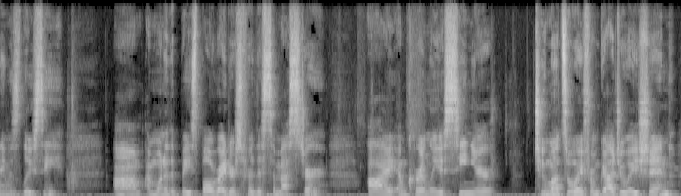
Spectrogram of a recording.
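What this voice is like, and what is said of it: Raspy voice. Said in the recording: “my voice is sounding a little bit raspy right now. Usually it doesn't sound like this.”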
